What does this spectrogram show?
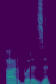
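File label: "àrbores", Sardinian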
